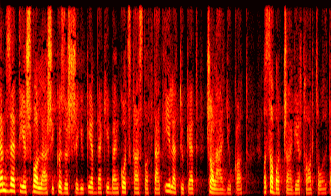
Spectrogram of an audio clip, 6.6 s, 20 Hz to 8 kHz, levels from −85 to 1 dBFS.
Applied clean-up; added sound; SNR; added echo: none; none; none; none.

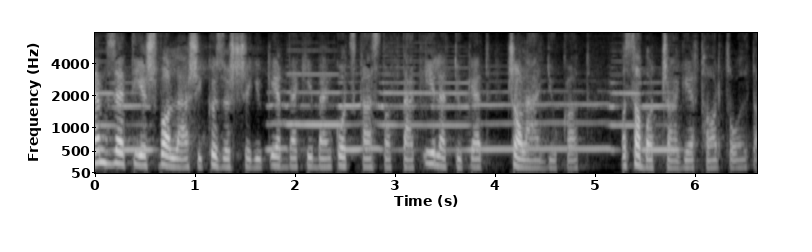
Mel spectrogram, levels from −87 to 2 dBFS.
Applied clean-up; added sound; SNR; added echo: none; Wind instrument, woodwind instrument; 9 dB; none.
